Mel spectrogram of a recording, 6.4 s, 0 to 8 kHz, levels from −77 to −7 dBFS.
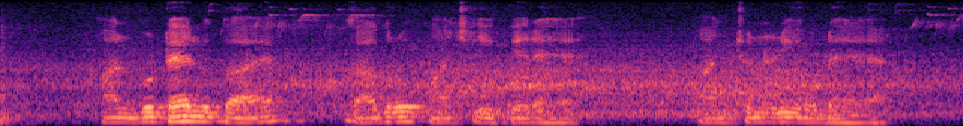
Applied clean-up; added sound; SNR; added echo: none; Bird vocalization, bird call, bird song; 6 dB; none.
